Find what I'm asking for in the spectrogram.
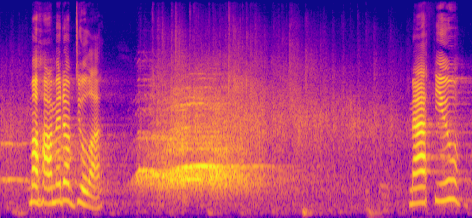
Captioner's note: audience applauding and cheering; cheering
